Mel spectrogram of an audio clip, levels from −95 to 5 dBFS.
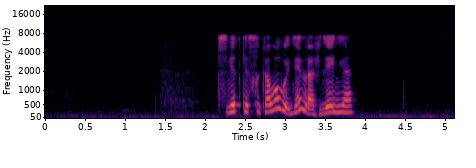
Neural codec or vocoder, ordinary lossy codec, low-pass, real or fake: codec, 16 kHz, 4 kbps, X-Codec, HuBERT features, trained on balanced general audio; none; 7.2 kHz; fake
